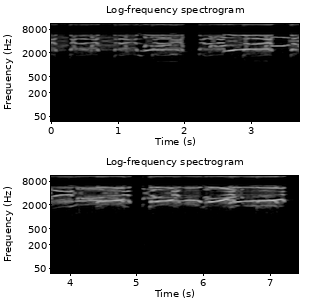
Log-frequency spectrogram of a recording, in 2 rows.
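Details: Osprey at a nest in Port Lincoln, Australia, on 15 November 2020, as the mother comes to help; high whistled notes in a long run of calls, each slurring upward, with brief gaps between bursts.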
